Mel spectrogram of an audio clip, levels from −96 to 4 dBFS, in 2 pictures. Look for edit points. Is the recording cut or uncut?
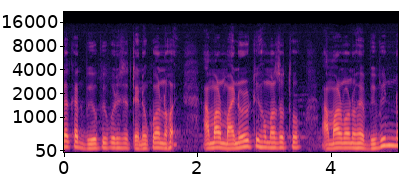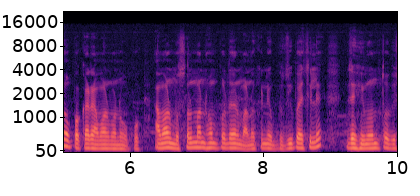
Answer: cut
